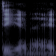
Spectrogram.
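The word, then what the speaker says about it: DeNA: franchises in its DNA why it's de na yeah that's pronounced DNA just says just so we're not saying Dina's DNA excuse me has previously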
